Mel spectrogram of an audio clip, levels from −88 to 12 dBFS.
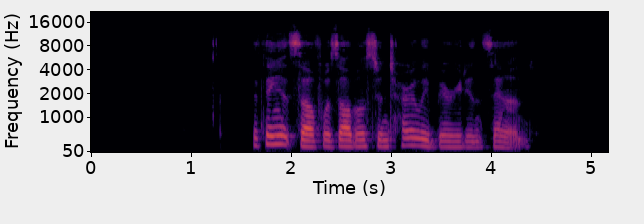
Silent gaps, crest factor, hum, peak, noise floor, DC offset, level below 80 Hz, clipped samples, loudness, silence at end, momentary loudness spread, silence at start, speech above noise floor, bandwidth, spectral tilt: none; 20 dB; none; -22 dBFS; under -90 dBFS; under 0.1%; -88 dBFS; under 0.1%; -40 LUFS; 0.8 s; 11 LU; 1.65 s; over 50 dB; 14.5 kHz; -4 dB/octave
